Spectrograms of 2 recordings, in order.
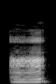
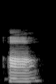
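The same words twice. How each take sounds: First: The pitch dips down then rises. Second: The pitch stays level and high. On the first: "First you go down and then you bounce back" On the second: "It's a flat tone. It's very flat"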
